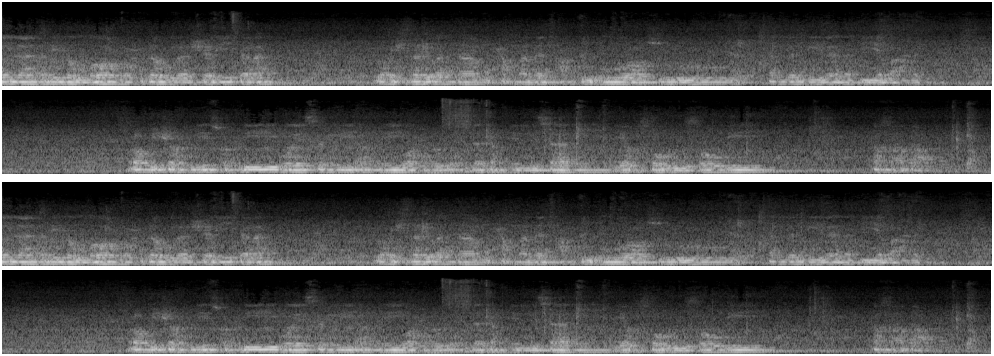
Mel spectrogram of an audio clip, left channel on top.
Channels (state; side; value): normal; both; correlation 0.94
